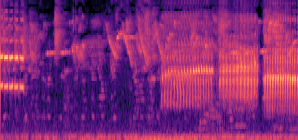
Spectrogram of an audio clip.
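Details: Canary song used as a lure recording to get captive canaries singing, with a luxurious ornamented style; whistled tones, rapid descending sweeps and long buzzy rattling trills, with a low background hum.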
